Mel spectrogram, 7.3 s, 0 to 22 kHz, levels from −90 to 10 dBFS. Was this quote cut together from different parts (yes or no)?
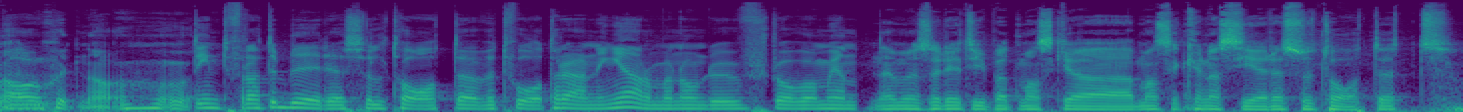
yes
